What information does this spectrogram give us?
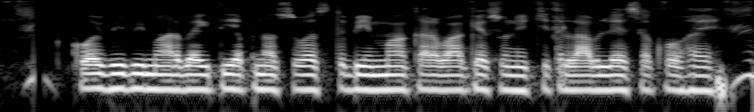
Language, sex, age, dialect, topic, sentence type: Magahi, male, 18-24, Southern, banking, statement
